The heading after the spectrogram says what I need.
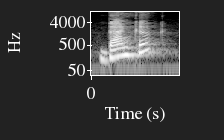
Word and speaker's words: Bangkok: Bangkok, G is silent.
